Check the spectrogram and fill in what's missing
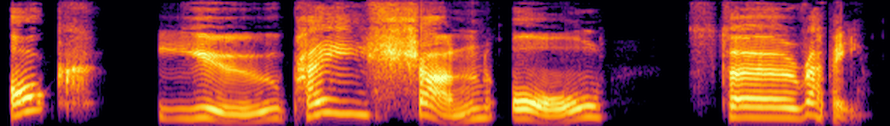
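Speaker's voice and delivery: oc you pay shun all therapy sounded out slowly, syllable by syllable; careful hard word. Acted. Warder struggling with a long word for the prisoner, sounding it out slowly. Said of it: "his forehead wrinkled".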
